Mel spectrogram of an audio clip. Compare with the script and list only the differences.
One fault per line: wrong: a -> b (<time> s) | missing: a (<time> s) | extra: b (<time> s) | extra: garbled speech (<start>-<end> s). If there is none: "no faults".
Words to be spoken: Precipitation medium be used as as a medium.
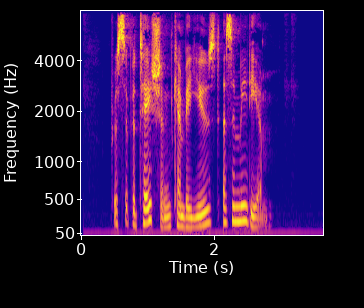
wrong: medium -> can (1.4 s)
missing: as (2.3 s)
